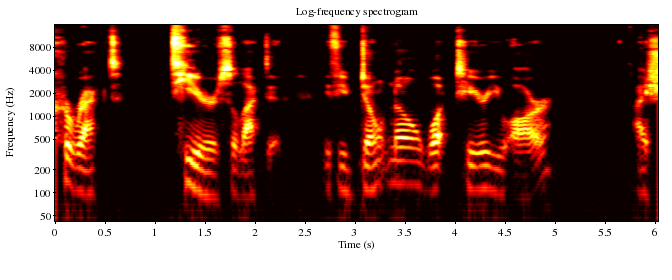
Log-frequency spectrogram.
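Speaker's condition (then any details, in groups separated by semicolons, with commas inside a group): No condition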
